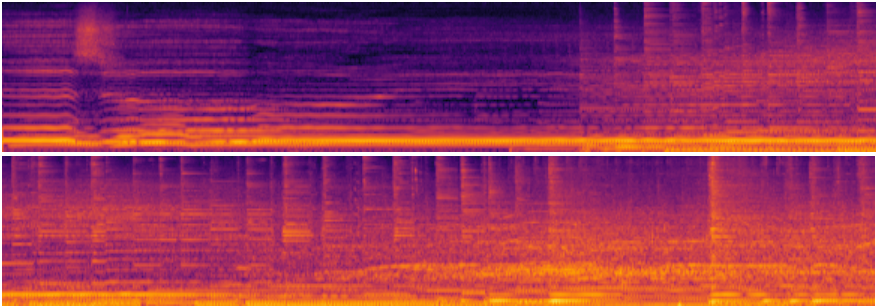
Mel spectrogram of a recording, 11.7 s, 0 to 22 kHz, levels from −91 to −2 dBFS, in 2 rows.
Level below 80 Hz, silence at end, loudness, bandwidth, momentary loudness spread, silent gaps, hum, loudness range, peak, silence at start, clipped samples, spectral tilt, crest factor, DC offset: -30 dBFS; 0 s; -22 LUFS; over 20 kHz; 7 LU; none; none; 4 LU; 0 dBFS; 0 s; under 0.1%; -5 dB/octave; 20 dB; under 0.1%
